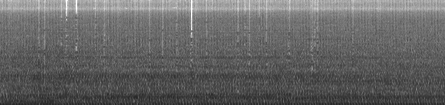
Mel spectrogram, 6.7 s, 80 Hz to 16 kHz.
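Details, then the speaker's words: Giant Vac walk-behind leaf blower, probably late 1970s/early 1980s, bought worn from a garage sale, primed from a bottle: loud, steady high-speed buzz at full throttle, no surging or misfiring; normal running. It has no idle circuit. "I'm gonna prime it a little bit with a bottle this might get a little winged we are let's go for a little under full throttle T oh it goes"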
